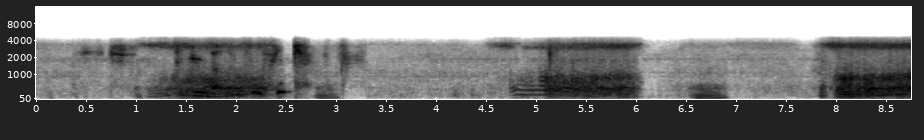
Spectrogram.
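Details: Very drunk man: loud, harsh, irregular snoring with snorting breaths and short pauses between them; heavy snoring.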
